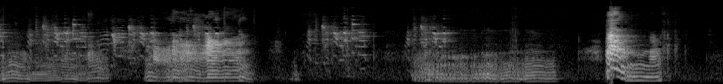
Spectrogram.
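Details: English Bulldog, a pet, attacking his bed indoors: drawn-out, wavering whiny growls and grumbles with harmonic moans in several long bouts, ending in a sharp yelp-like burst.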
